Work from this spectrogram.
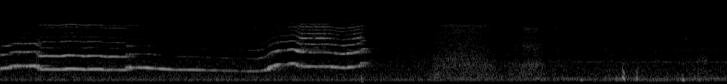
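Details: Angry ginger house cat, known to talk, recorded on an iPad: two long meows, the first steady and slowly falling, the second rising sharply then wavering, followed by quiet rustling.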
